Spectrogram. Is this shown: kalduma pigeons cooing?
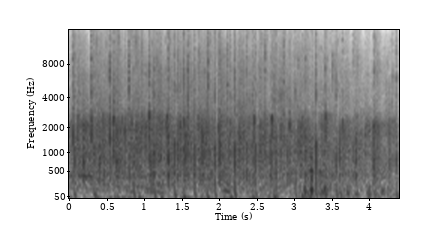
no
